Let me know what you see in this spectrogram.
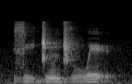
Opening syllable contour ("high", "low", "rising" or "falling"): low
